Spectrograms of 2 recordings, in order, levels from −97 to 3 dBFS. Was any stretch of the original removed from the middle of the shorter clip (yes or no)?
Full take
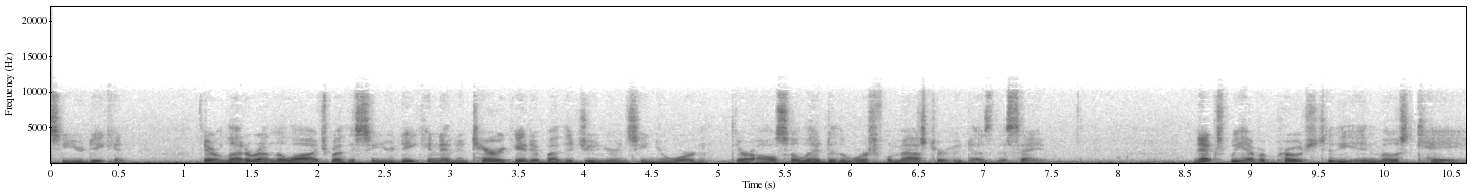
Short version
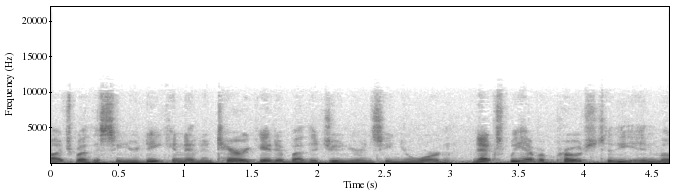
yes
